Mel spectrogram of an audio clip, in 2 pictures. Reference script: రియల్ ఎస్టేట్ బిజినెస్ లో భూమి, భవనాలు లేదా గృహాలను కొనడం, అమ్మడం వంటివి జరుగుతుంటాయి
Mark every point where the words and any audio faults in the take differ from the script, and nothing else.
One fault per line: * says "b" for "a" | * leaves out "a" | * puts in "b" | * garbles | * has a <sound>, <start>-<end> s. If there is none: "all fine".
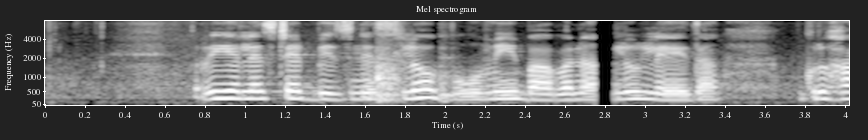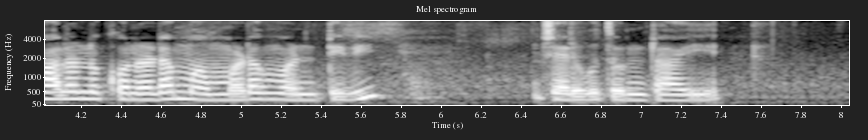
* has a dropout, 2.7-2.8 s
